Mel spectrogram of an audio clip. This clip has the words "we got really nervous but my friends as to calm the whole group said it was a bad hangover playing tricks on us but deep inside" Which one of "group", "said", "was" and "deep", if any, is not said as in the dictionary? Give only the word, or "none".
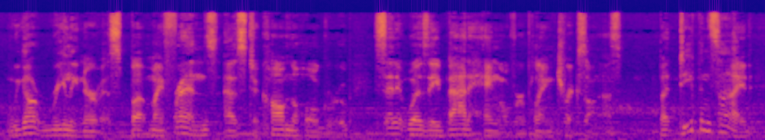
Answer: none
